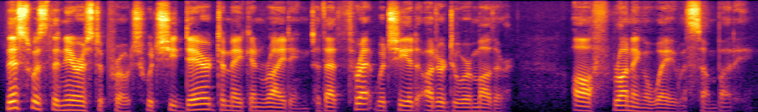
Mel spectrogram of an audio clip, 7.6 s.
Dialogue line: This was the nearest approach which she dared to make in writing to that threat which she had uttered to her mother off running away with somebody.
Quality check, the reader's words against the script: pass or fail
pass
